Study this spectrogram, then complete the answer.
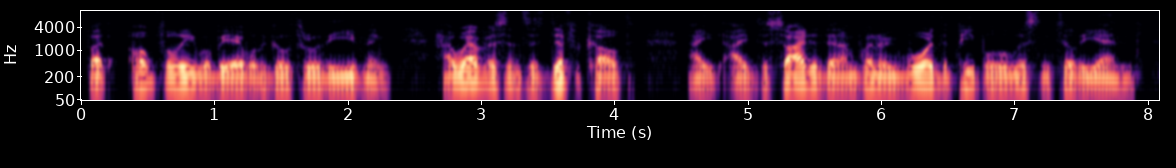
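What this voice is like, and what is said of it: Congested voice from a cold. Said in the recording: “if you don't recognize my voice, it's because I have a little cold”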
